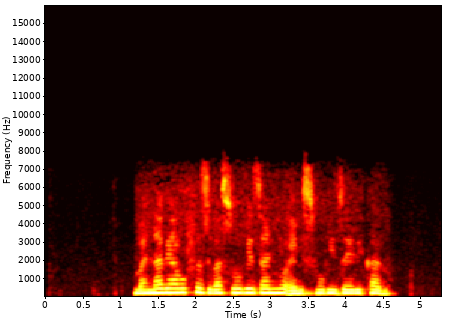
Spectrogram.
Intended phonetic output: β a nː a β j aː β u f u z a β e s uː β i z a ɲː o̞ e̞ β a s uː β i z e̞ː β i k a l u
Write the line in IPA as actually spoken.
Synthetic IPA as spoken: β a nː a β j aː β u f u z i β a s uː β i z a ɲː o̞ e̞ β i s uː β i z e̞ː β i k a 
